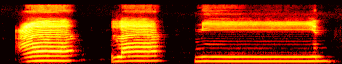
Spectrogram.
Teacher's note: di huruf ain tadi tenggorokan bagian tengah tekan plongin. A la min. Min, min itu enggak boleh kita yang di hidung terus ming.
